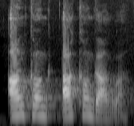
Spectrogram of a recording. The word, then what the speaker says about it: Aconcagua: Can you pronounce it for me? Aconcagua.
